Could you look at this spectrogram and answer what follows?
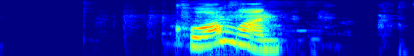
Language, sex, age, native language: Icelandic, male, 10, Icelandic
